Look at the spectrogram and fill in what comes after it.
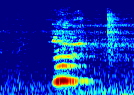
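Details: Zeusy, a Pit Bull, begging for more chicken: one short tonal howl note, steady and slightly falling, lasting under half a second, then quiet.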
